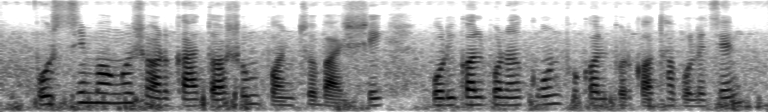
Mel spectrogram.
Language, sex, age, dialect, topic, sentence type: Bengali, female, 18-24, Standard Colloquial, agriculture, question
